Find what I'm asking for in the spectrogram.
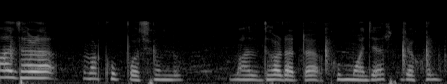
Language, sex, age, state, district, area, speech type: Bengali, female, 18-30, West Bengal, Dakshin Dinajpur, urban, spontaneous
